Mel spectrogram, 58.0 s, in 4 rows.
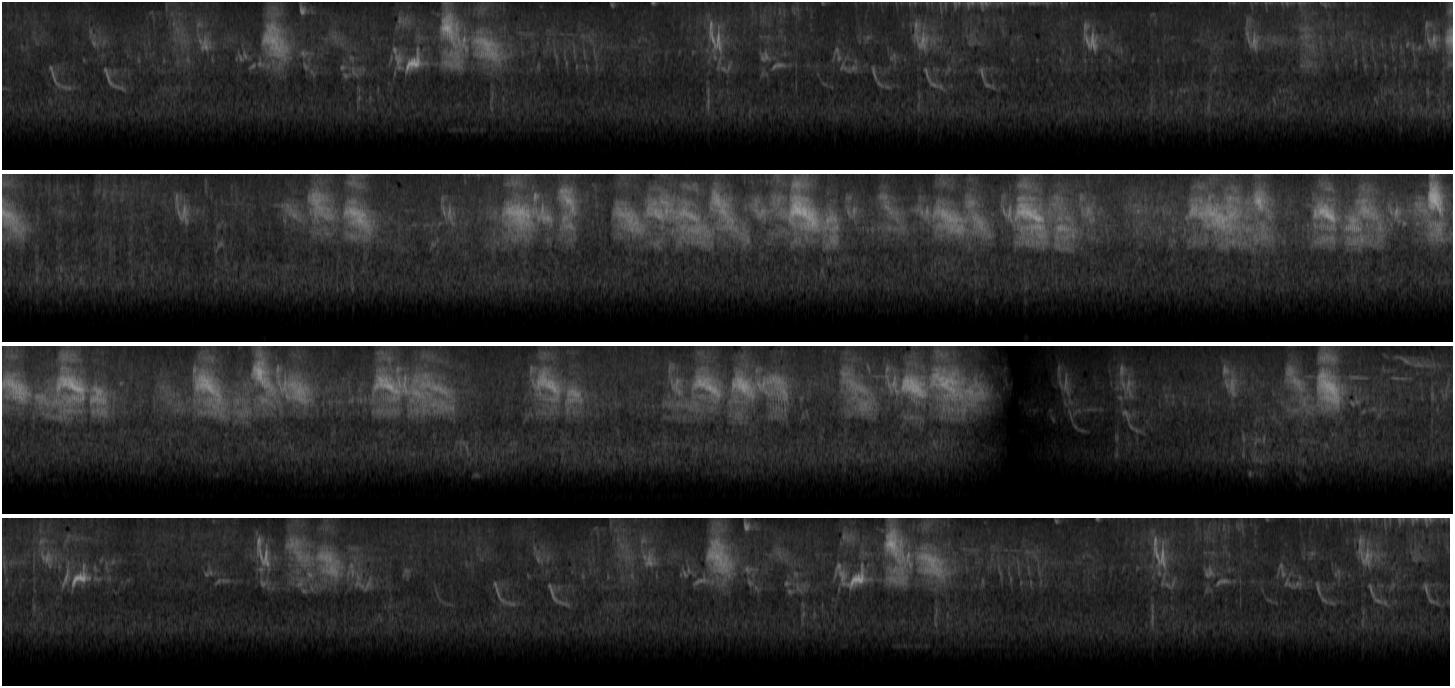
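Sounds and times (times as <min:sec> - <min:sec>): background hiss: 0:00.0 - 0:58.0
songbird twittering: 0:00.4 - 0:25.5, 0:45.6 - 0:58.0.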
